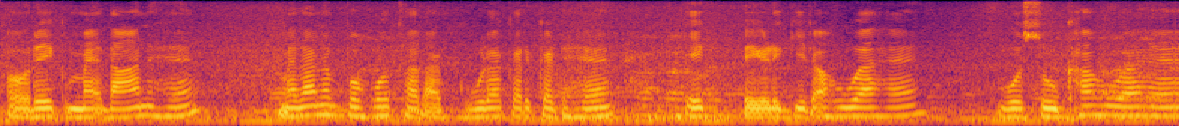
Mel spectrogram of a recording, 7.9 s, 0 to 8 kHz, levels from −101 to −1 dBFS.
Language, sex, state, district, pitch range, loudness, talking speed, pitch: Hindi, male, Madhya Pradesh, Katni, 140-165 Hz, -16 LUFS, 155 wpm, 150 Hz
